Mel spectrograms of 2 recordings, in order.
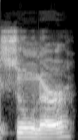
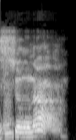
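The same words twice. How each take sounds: First: The word ends with a pronounced r sound. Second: The word ends with an open ah sound. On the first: "We don't say sooner" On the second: "We put ah on everything"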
